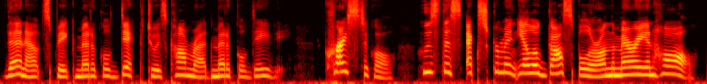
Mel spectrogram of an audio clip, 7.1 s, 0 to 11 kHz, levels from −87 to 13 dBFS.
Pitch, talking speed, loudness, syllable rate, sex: 245 Hz, 160 wpm, -21 LUFS, 5.9 syllables/s, female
